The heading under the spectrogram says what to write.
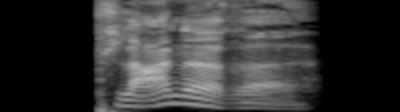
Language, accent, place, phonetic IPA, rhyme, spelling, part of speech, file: German, Germany, Berlin, [ˈplaːnəʁə], -aːnəʁə, planere, adjective, De-planere.ogg
- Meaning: inflection of plan: 1. strong/mixed nominative/accusative feminine singular comparative degree 2. strong nominative/accusative plural comparative degree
